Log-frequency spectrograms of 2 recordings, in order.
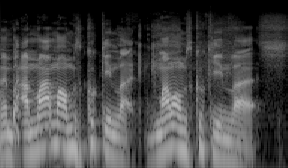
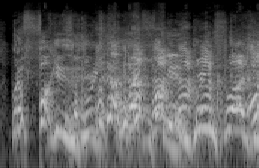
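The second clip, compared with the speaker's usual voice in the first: laughing; 11 semitones higher, 5 dB louder than usual. Retold or imitated. Flatmate voiced in disgust.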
